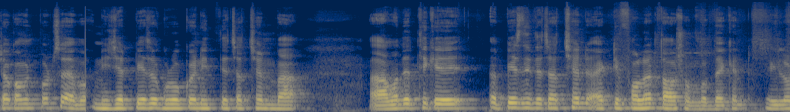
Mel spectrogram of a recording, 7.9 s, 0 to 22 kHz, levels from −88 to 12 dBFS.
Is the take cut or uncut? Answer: cut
